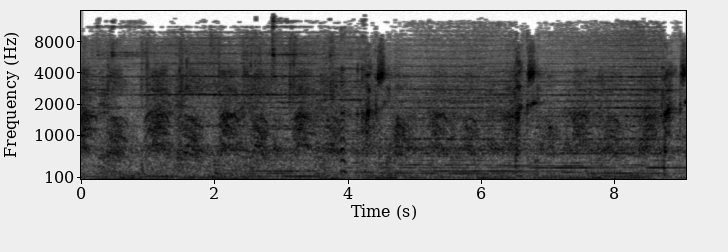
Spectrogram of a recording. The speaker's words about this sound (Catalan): conversa que van mantenir Màxim Huerta i Pedro Sánchez minuts abans de la compareixença de l'exministre, mentre s'ascendien de fons els crits de la Jauria reclamant el cap de Màxim.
